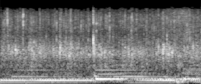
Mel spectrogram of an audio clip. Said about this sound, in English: If you believe that word today, give a clap offering of praise to our Lord God.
